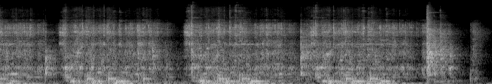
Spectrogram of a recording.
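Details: Troy-Bilt Super Bronco CRT rear-tine tiller overhead-valve engine, new spark plug, rewind missing: pull-start spins fast and free with no compression resistance; compression gauge reads zero, valves suspected.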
